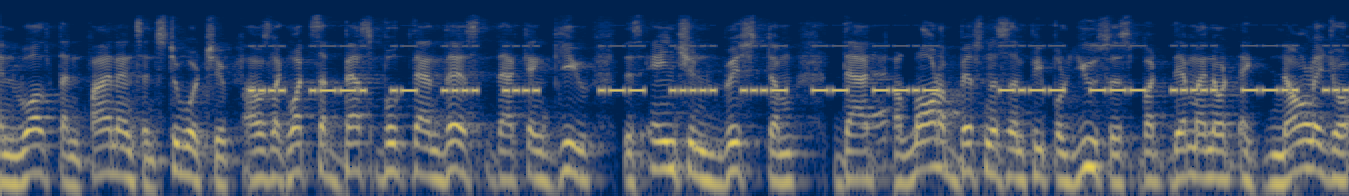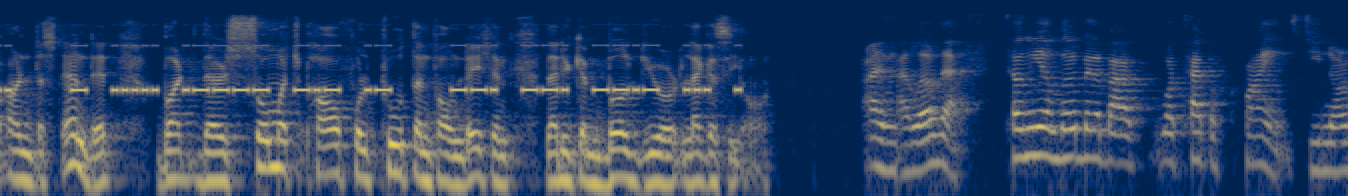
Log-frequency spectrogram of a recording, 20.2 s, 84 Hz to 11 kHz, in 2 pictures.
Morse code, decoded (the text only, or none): HPAHH W5VMQ YO5ZH T51KA GGQSE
